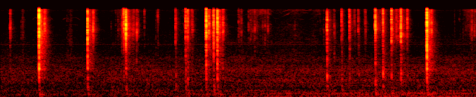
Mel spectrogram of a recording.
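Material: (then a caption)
Plastic. Fingertips tap the black plastic keycaps of a dark laptop resting on a wooden desk. Thirteen light, sharp, bright clicks arrive in an irregular rhythm, each dying away almost instantly over a quiet background.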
